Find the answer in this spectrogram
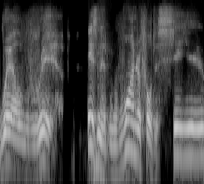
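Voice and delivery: deep, heavy, syrupy, drawn-out Southern drawl. Recalling how their grandmother greeted them, imitating grandmother's Southern drawl. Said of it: "deep Southern drawl".

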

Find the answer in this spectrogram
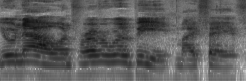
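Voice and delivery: flat alien character voice. Mid-discussion, the speaker cues a quick line in a Spock voice. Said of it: "Just cue in the Spock voice".

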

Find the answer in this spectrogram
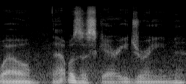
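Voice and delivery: plain reading voice

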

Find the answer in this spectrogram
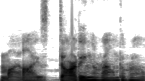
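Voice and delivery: plain

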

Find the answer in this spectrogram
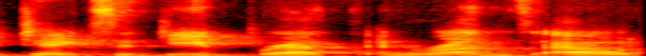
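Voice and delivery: ordinary delivery

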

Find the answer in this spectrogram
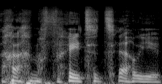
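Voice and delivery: loud delivery, laughing through the words.

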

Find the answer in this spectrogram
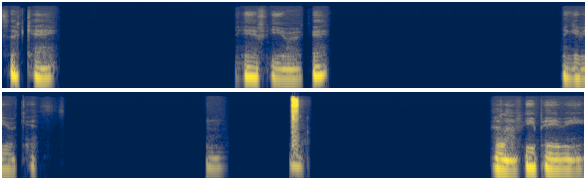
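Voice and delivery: intimate whisper, very close to the ear. Streamer doing a close-up bit for chat: whispering in your ear. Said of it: "so I can whisper in your ear".

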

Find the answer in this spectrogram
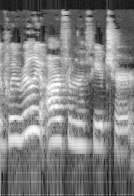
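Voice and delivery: ordinary delivery, nothing marked

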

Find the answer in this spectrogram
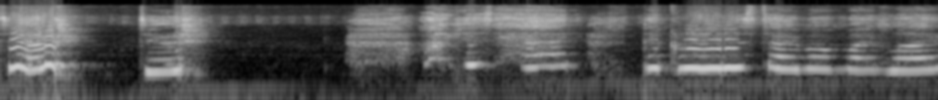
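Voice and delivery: very high, loud sobbing voice.

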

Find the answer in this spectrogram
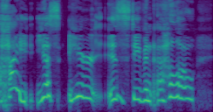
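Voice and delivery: very high, squeaky, fumbling, awkward voice. Answering her call, he squeaks out awkwardly. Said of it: "He squeaked out awkwardly".

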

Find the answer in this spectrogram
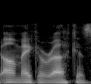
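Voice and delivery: ordinary talk

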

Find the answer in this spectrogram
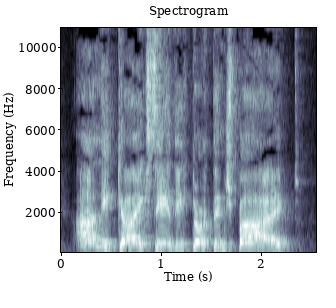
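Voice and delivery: high-pitched, rough-edged shouting. Pippi calls out to Annika through a crack, shouting. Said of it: "schrie Pippi".

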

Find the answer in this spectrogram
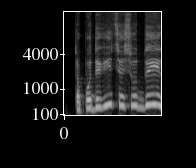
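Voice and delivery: loud, high, yelled outcry. A narrator reads a character's line as the family watches heavy snow; shouted. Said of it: "кричав Франк".

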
